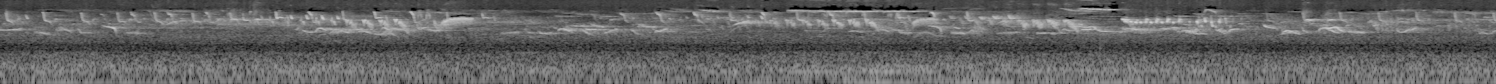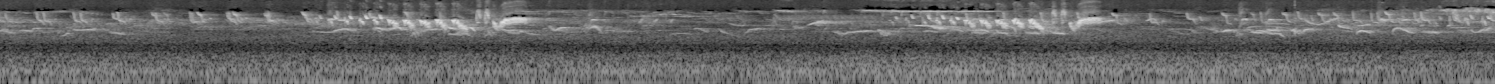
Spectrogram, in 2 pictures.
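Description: Birds chirping and calling in a forest, many short overlapping calls, with a loud rapid trill three times: a few seconds in, about two-thirds of the way through and again a few seconds later. A faint steady low rumble runs underneath.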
